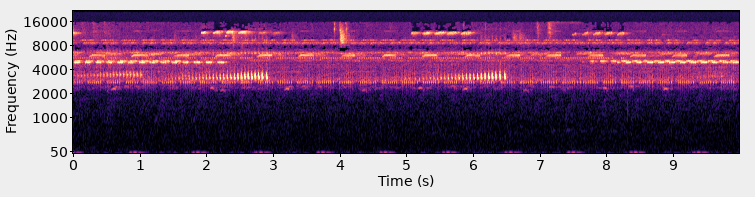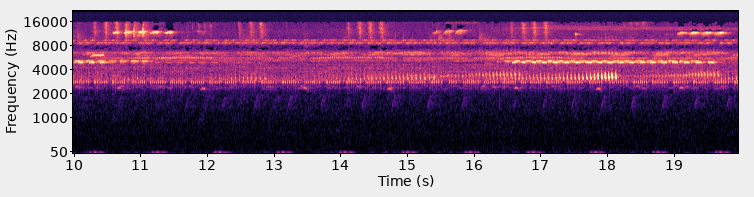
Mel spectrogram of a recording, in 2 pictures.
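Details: Crickets among field flowers keep up a layered high-pitched trilling, with short, brighter chirp bursts returning about every four seconds and occasional faint clicks above the chorus.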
